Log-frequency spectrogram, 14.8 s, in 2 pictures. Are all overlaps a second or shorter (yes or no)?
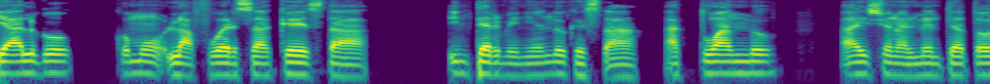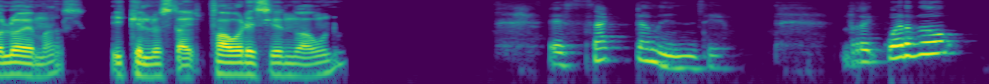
yes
